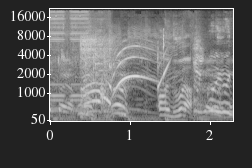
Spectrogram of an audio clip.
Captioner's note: crash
